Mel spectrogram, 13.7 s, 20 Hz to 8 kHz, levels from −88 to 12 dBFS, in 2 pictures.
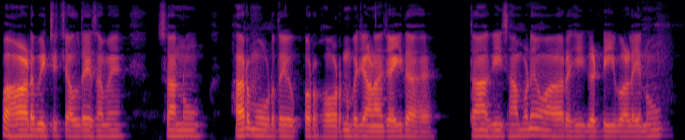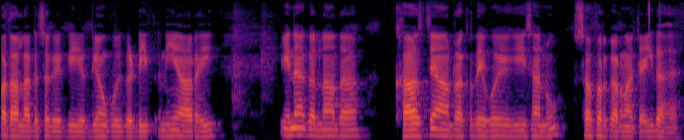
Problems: none marked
